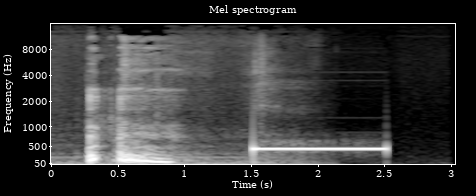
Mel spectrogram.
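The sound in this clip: Telephone line sounds while calling someone back after a dropped call: a few clicks and clatters from the handset, then a single steady electronic tone lasting about one second before the line goes silent.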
